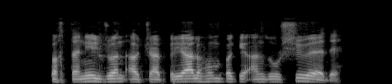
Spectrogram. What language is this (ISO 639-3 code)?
pus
